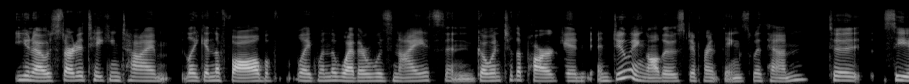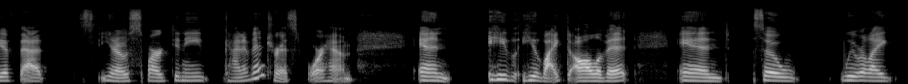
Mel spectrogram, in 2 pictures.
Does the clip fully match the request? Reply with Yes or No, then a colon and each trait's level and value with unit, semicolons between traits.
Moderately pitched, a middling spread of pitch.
No: medium, 175 Hz; narrow, 2.3 semitones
